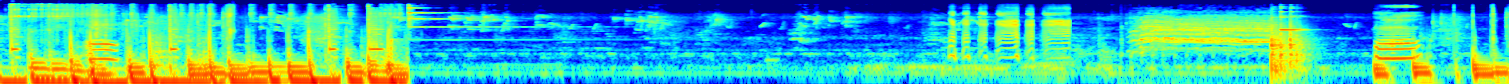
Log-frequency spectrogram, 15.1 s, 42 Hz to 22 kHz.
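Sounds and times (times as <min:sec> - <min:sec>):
birds chirping: 0:04.7 - 0:11.3.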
